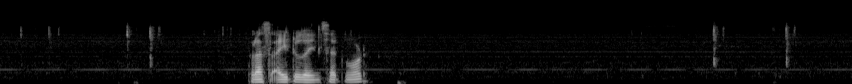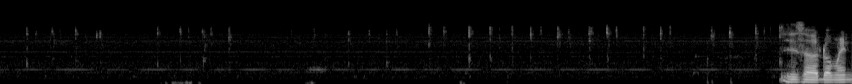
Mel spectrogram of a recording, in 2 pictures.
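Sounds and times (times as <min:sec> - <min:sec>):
computer keyboard typing: 0:00.0 - 0:00.6, 0:01.2 - 0:02.4, 0:07.1 - 0:08.0, 0:08.8 - 0:10.9, 0:11.9 - 0:16.4.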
